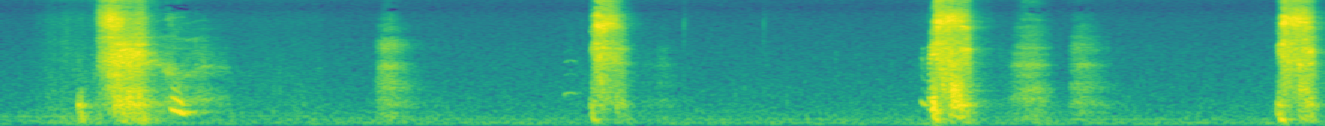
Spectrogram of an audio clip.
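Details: Nonstop breathy, breathless sneezing fit: four strong breathy sneezes in quick succession with softer in-breaths between.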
